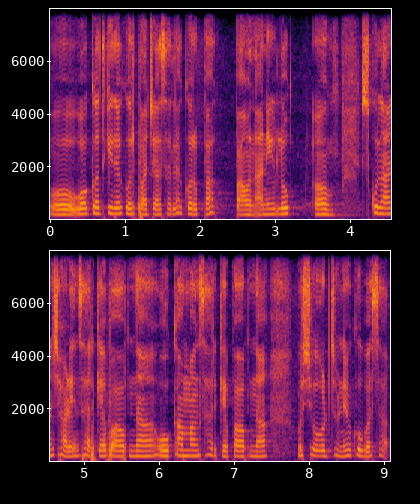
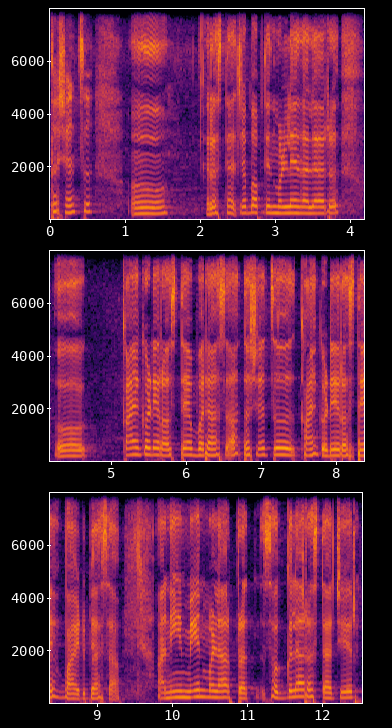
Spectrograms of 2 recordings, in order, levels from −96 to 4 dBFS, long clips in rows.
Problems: background sounds at intervals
